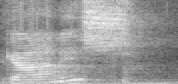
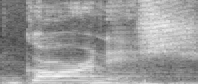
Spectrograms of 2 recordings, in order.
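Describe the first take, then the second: First: It is said in an Australian accent. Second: It is said in an American accent. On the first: "You could all say it like an Aussie" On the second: "as the Americans say"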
